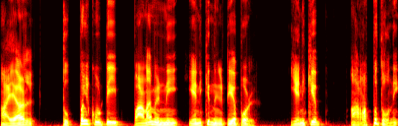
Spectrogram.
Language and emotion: Malayalam, disgusted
